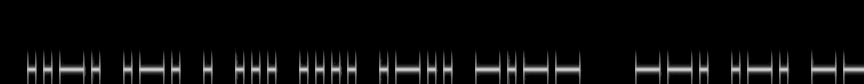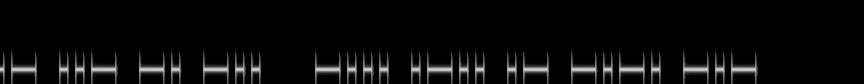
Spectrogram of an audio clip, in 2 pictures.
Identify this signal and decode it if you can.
Morse code, heard as a keyed tone, about 15 wpm, 700 Hz. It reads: FRESHLY GROUND BLACK
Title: Sets of 5 Words Encore 15wpm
